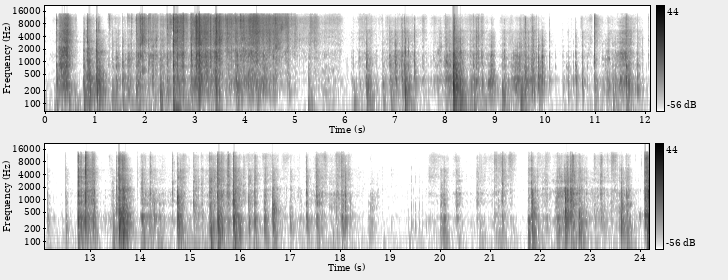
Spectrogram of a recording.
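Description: A knife slitting the plastic shrink-wrap on a cardboard box and the wrap tearing and crinkling away, loudest in the first few seconds. Then scattered knocks and short rustles as the cardboard boxes are cut open and handled.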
